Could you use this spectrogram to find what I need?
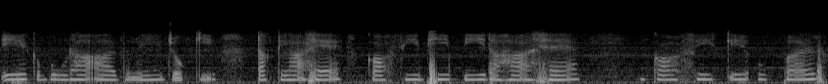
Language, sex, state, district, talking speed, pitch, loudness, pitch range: Hindi, female, Uttar Pradesh, Muzaffarnagar, 115 wpm, 220 Hz, -33 LUFS, 210-230 Hz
